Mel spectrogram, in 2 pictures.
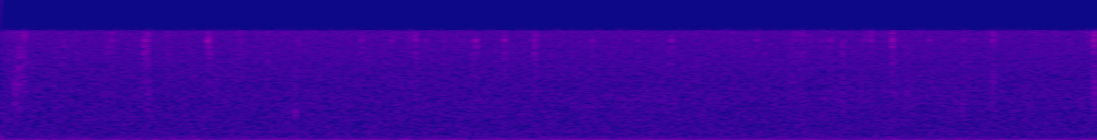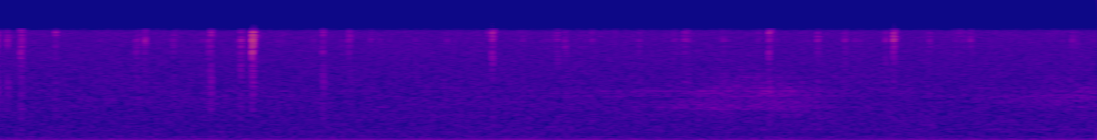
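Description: A European hedgehog eating dry food in a plastic feeding box: irregular sharp crunching clicks, most frequent in the second half, over a steady low hum and hiss.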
